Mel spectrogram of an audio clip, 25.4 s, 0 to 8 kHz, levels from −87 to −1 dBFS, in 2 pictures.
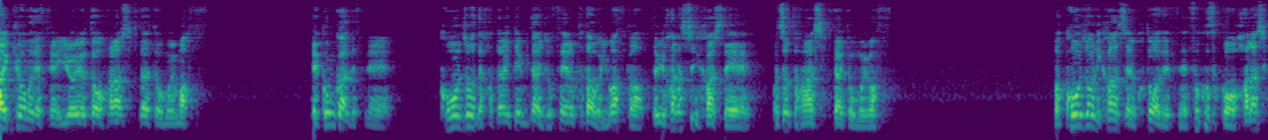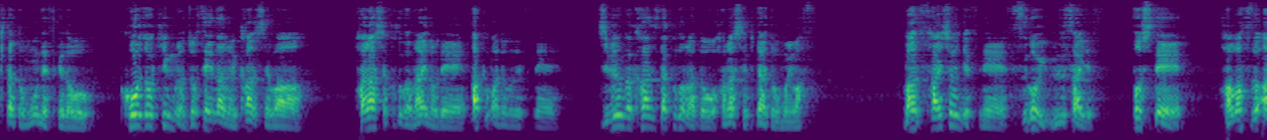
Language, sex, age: Japanese, male, 30-49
